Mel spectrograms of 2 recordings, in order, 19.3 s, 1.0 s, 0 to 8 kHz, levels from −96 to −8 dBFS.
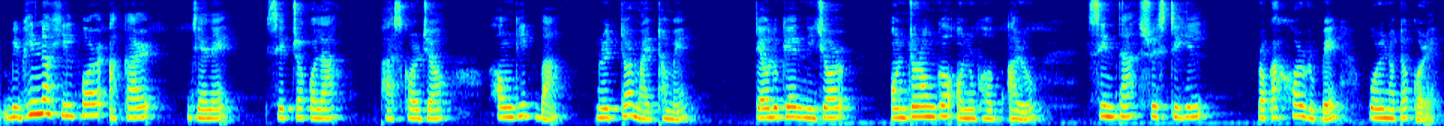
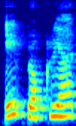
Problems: background sounds at intervals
